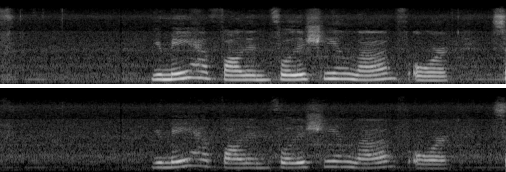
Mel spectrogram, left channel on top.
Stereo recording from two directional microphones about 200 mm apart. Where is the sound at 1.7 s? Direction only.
55° left (ahead or behind).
